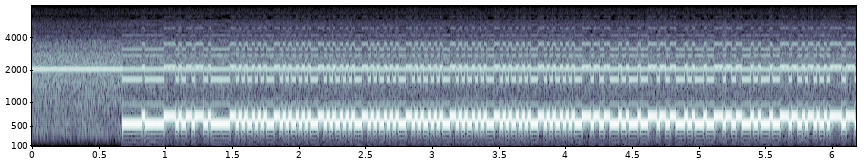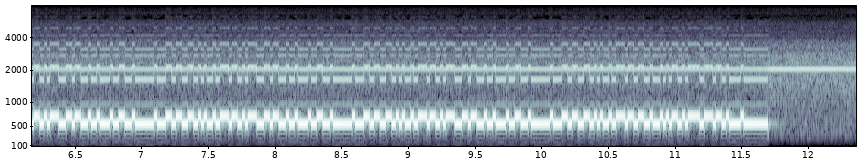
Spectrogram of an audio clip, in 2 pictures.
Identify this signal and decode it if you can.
RTTY (45.45 baud, 170 Hz shift), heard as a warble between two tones, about 630 Hz centre, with a steady whistle near 2040 Hz. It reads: RYRYRYRYRYRYRYRY CQ CQ CQ DE ZL2UIF ZL2UIF ZL2UIF PSE K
